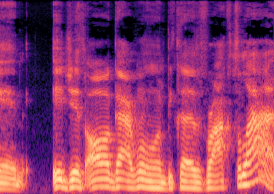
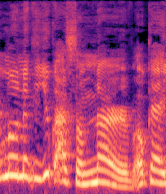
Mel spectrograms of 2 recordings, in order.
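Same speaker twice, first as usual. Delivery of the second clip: high-pitched indignant rebuke; retold outrage, pitched up; outraged mother; 7 semitones higher than usual. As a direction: act out an affronted parent. Mother outraged at son's retort.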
